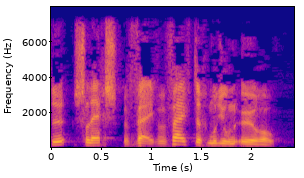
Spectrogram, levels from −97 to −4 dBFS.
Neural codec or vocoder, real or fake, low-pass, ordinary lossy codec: none; real; 7.2 kHz; none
